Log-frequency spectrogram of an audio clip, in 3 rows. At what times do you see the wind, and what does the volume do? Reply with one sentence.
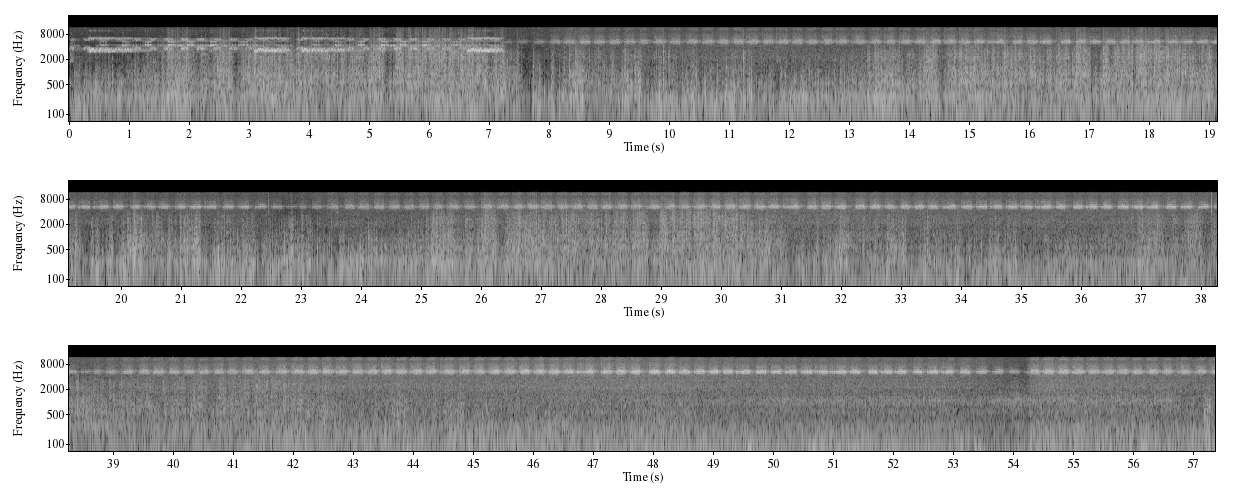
The wind can be heard from 0.0 to 57.3 s, getting quieter.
